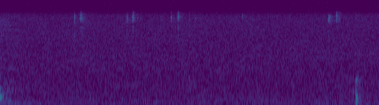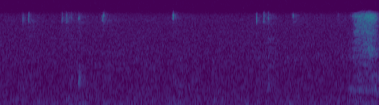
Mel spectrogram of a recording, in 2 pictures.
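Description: Faint computer mouse clicks, about a dozen scattered single clicks against near silence.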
